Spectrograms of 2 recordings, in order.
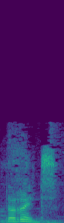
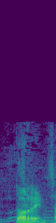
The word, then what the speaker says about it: Torrens: Alba Torrens, ¿cómo narices se pronuncia tu apellido? Que siempre lo decimos mal, seguro. – Torrens. – Torrens, a secas. Nada de sí. Torrens ni nada por decir, ¿no? – Torrens. – Torrens, perfecto.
